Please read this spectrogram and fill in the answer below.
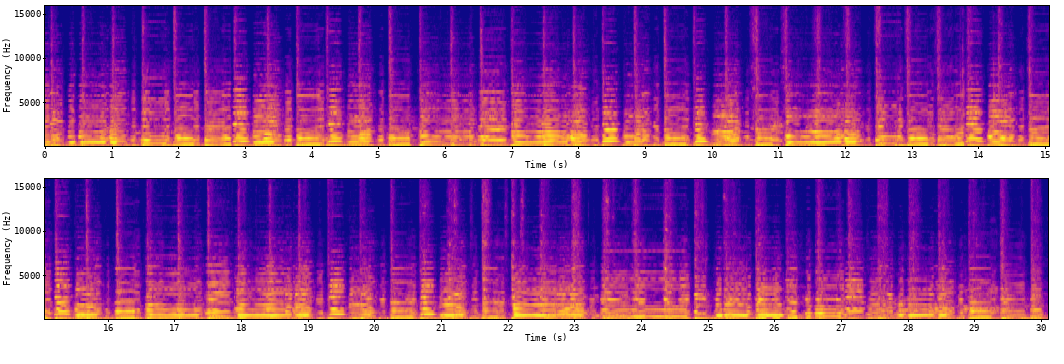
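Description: Zydeco band playing live, the accordion carrying the melody over guitar and a steady dance beat.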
